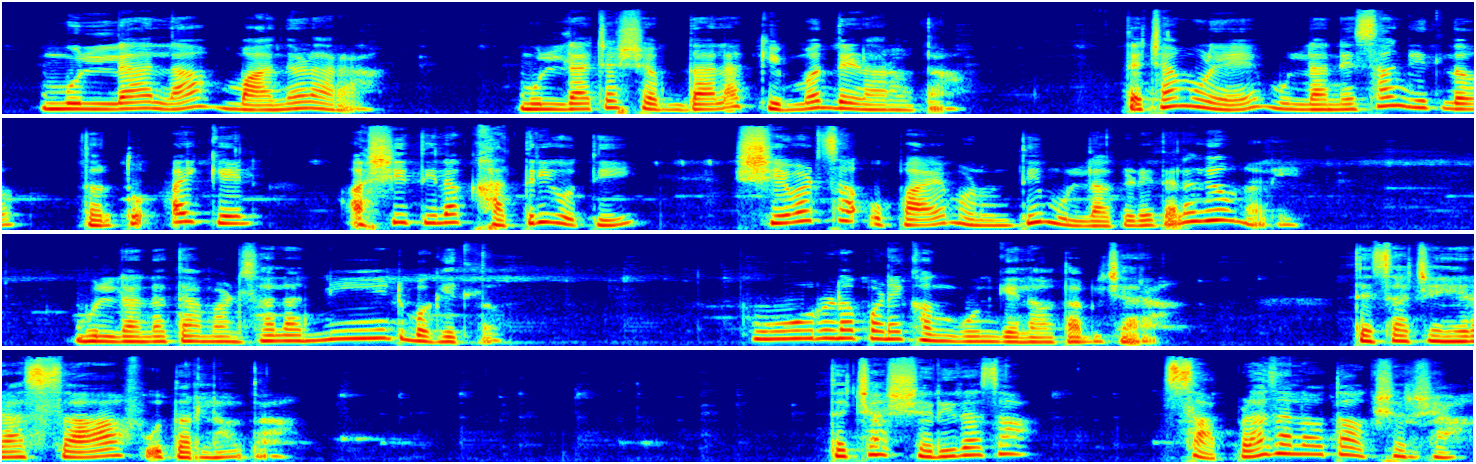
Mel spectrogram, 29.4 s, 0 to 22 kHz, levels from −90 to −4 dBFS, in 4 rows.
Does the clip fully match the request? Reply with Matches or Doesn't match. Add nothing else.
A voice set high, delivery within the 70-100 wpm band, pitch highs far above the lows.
Matches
